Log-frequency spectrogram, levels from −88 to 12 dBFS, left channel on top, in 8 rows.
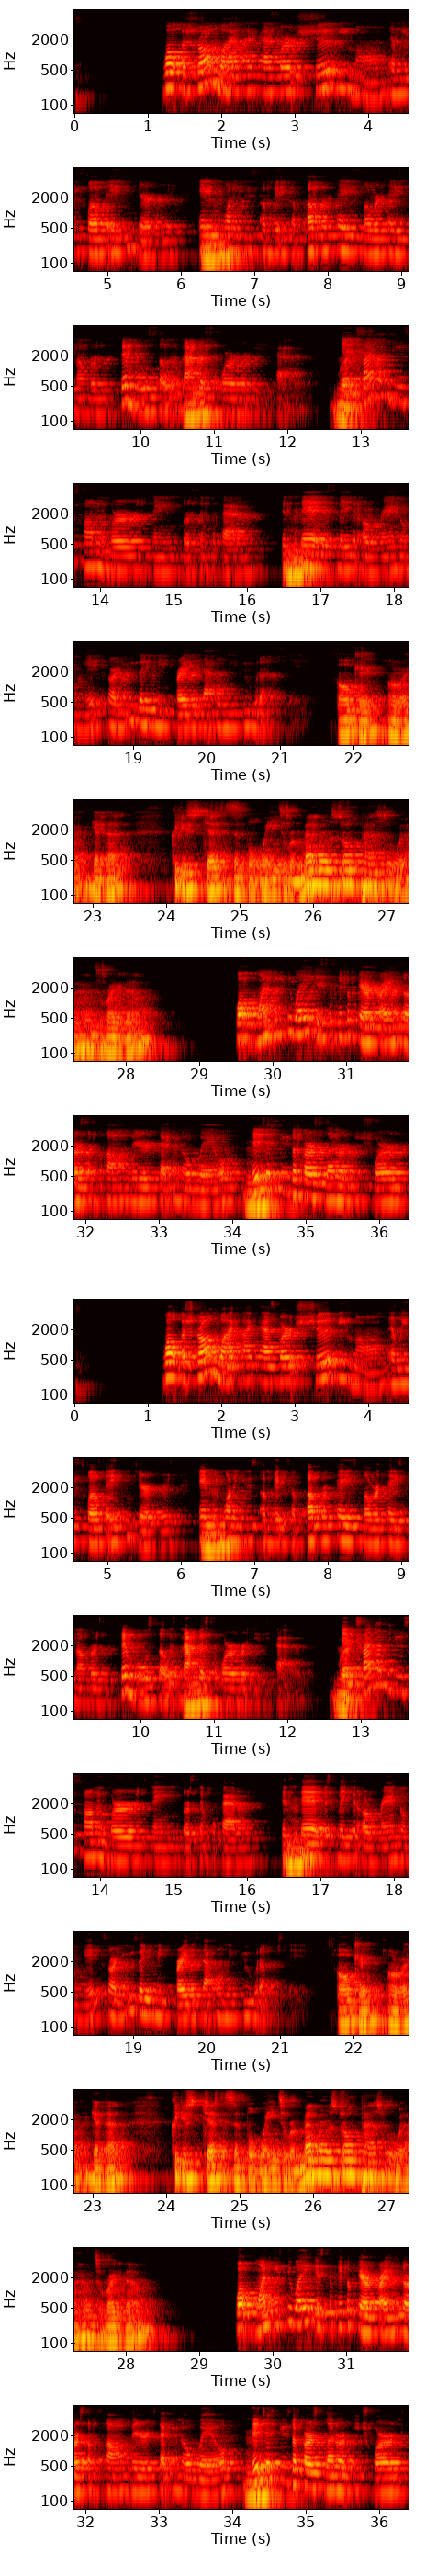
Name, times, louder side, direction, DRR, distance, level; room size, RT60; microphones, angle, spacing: voice 1, 1.2-5.1 5.4-5.9 6.2-7.4 7.7-9.4 9.7-12.0 12.7-16.0 16.5-20.8 29.5-33.9 34.3-36.3, right 3 dB, 55° right, 5 dB, 6.7 m, -35 dB
voice 2, 6.3-6.6 10.6-10.8 12.6-12.9 16.5-16.8 21.8-28.3 34.1-34.4, right 1 dB, 70° right, 3 dB, 5.7 m, -30 dB
29.5 x 19.0 x 6.8 m, 0.68 s
head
